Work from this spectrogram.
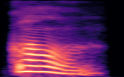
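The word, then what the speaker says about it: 곰: When a consonant miam is placed at the end of a syllable, it has the M sound in English, as when it is a first consonant. It's go. I'll add the consonant mium to it. It becomes gom.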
